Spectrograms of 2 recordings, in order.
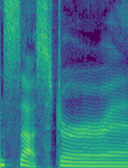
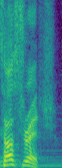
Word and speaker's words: Susteren: Sustrich. Susteren.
